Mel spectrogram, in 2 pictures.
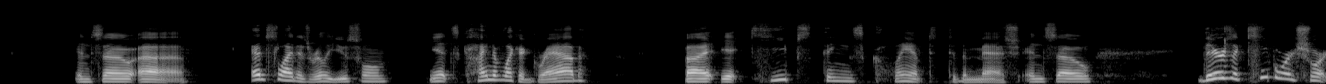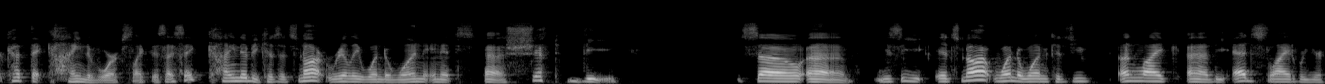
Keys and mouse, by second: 4.1 alt+click, 6.4-15.9 drag, 15.9 Escape, 19.3 shift+v.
